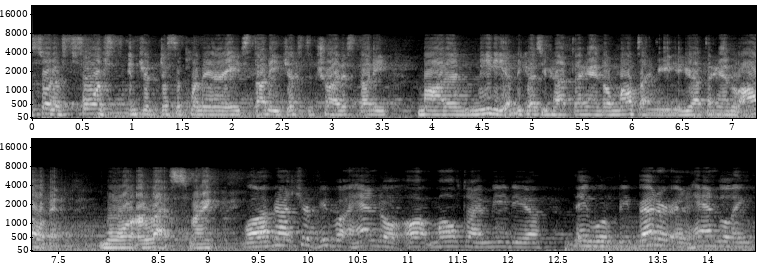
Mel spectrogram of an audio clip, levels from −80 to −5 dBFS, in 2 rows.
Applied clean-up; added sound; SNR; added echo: none; Gong; 15 dB; reverberation time 2.2 s.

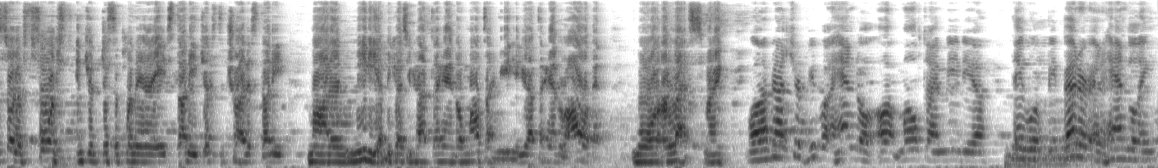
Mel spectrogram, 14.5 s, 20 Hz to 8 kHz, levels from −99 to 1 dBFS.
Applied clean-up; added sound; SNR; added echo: classical method WPE with log-MMSE.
